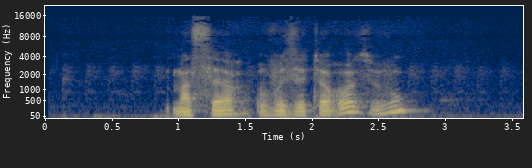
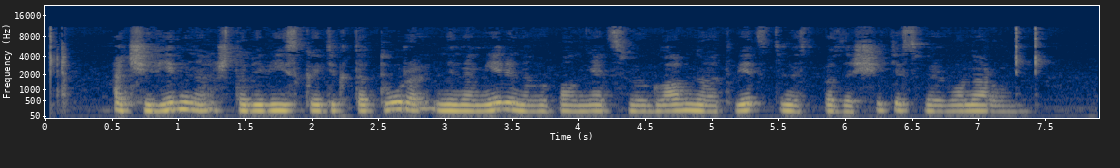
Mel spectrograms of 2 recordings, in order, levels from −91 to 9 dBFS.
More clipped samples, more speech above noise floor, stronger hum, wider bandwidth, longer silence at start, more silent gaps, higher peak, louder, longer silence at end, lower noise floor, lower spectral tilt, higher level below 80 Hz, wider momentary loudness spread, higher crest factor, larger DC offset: neither; first, 39 dB vs 19 dB; neither; first, 15.5 kHz vs 11.5 kHz; first, 0.9 s vs 0.05 s; neither; about the same, -6 dBFS vs -8 dBFS; about the same, -22 LUFS vs -24 LUFS; first, 0.8 s vs 0.45 s; first, -60 dBFS vs -42 dBFS; about the same, -7 dB/octave vs -7 dB/octave; first, -46 dBFS vs -56 dBFS; second, 6 LU vs 10 LU; about the same, 18 dB vs 16 dB; neither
